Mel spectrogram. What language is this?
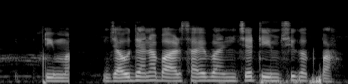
Marathi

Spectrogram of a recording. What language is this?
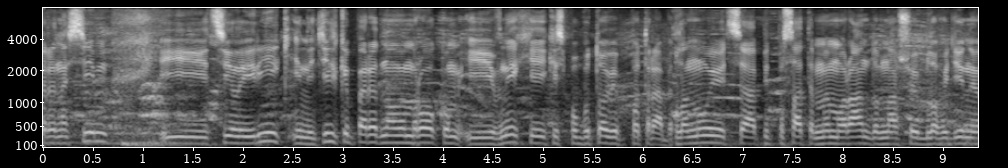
Ukrainian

